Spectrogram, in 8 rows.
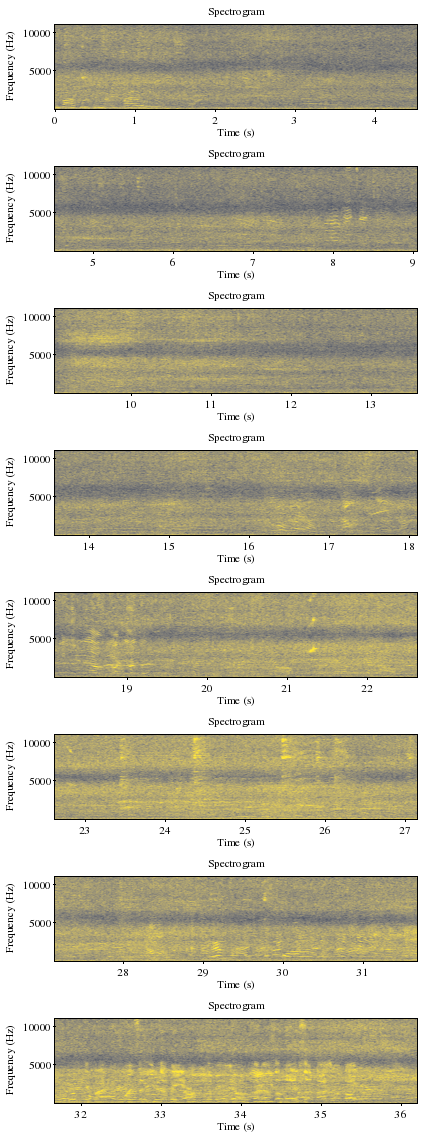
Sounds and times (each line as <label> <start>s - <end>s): Street vendors selling voice 0.0s - 36.2s
motorcycle sounds 0.0s - 36.2s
